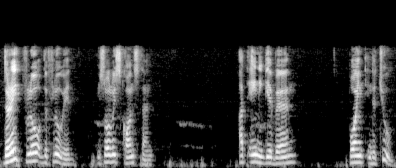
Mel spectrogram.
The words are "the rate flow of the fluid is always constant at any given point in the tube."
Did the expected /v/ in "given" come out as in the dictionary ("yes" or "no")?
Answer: no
